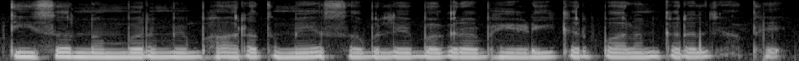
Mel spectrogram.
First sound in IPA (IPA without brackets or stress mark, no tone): t̪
